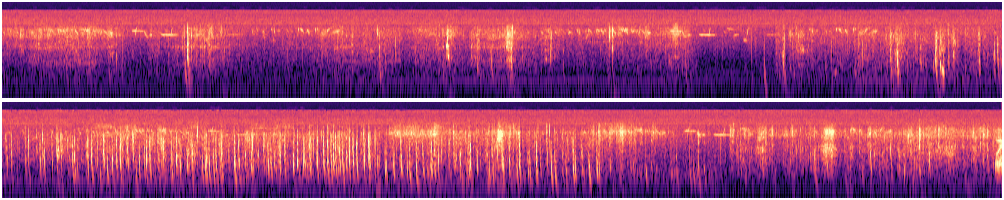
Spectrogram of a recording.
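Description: Hoofbeats of horses galloping, faint at first and growing dense and louder from about halfway through.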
